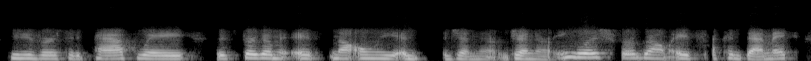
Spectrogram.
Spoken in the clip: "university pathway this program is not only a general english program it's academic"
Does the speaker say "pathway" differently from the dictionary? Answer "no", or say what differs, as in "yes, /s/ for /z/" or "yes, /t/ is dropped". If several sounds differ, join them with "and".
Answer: no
